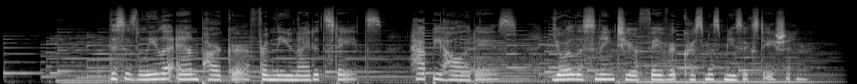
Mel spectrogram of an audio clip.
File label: stationdrop neutral with intro bed; station drops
